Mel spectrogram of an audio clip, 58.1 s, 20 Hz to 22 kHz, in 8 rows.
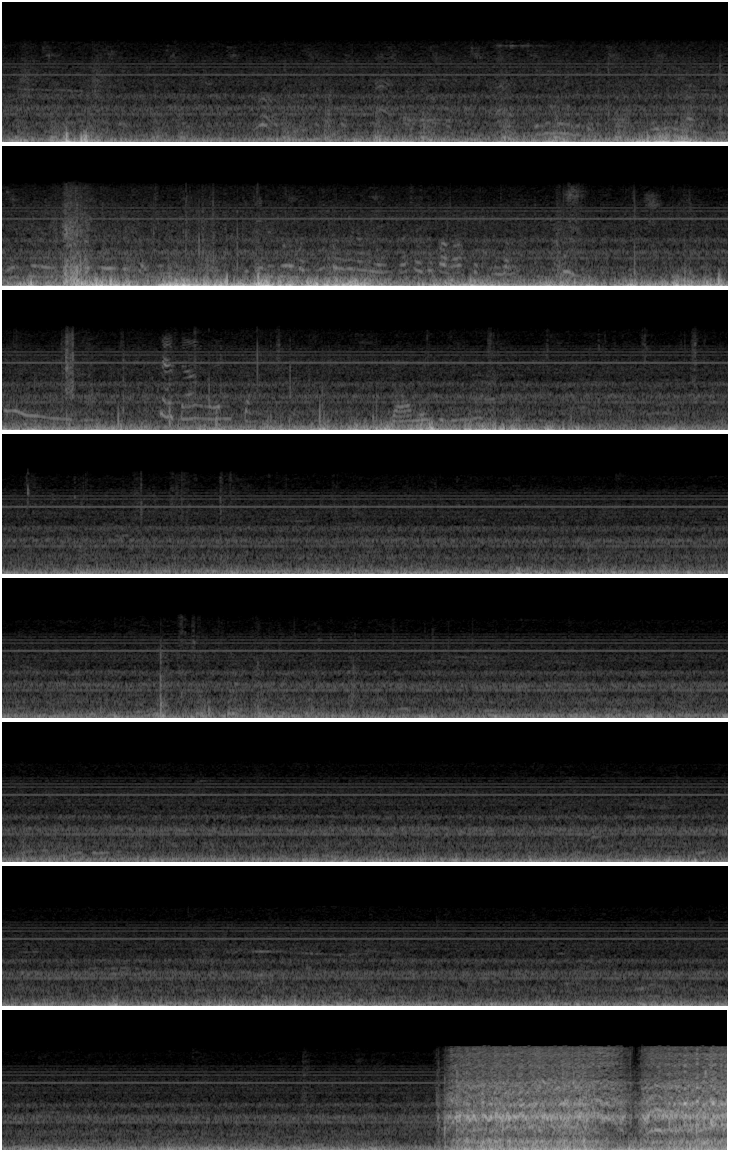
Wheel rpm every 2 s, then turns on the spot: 0, 0, 0, 0, 0, 0, 0, 0, 0, 0, 0, 0, 0, 0, 0, 0, 0, 0, 0, 0, 0, 0, 0, 0, 0, 0, 0, 20, 120.
none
